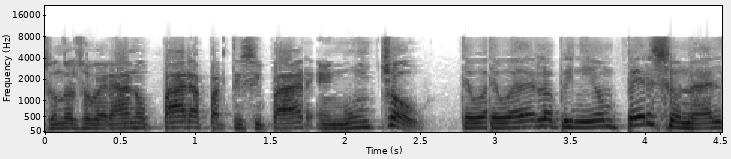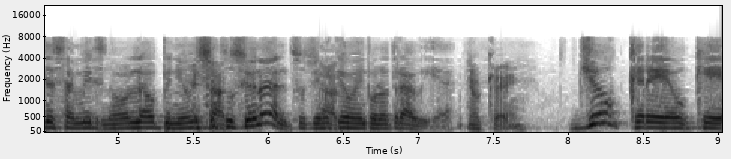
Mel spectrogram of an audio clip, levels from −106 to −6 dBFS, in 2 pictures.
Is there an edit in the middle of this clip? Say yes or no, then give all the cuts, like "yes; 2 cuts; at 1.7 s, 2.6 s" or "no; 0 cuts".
yes; 5 cuts; at 2.6 s, 2.9 s, 4.9 s, 6.2 s, 6.6 s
